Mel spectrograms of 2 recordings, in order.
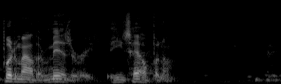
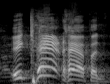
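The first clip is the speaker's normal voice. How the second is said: louder, higher, can't punched; emphatic declaration; 11 semitones higher, 11 dB louder than usual. Acted. Elijah proclaiming to the crowd, loud emphatic declaration. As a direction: proclaim it with full force.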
